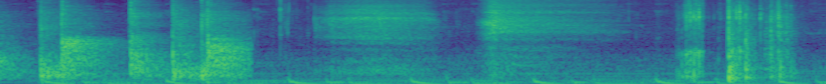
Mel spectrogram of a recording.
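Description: A small group of people clapping, about five claps in the first second, then two short hissing bursts and a few sharp clicks over background music.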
